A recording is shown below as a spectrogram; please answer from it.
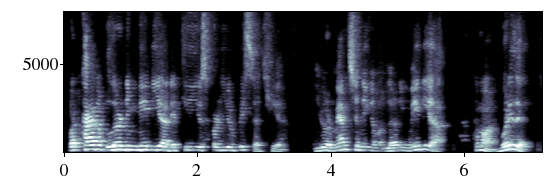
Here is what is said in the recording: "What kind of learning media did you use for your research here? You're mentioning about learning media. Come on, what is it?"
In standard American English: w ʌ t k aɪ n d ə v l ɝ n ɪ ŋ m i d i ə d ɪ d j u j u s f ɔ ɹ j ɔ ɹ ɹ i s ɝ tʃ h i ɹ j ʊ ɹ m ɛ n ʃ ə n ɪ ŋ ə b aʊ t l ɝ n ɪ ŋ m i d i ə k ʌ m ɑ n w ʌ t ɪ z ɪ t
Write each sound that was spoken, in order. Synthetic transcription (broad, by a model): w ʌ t k aɪ n d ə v l ɝ n ɪ ŋ m i d i ə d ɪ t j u j u s f ɔ ɹ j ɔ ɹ ɹ i s ɝ tʃ h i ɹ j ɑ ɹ m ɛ n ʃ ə n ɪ ŋ ə b aʊ t l ɝ n ɪ ŋ m i d i ə k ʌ m ɑ n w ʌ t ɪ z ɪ t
